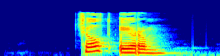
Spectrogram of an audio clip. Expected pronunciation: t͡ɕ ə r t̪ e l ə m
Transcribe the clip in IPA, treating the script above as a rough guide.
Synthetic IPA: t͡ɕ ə l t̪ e ɾ ə m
